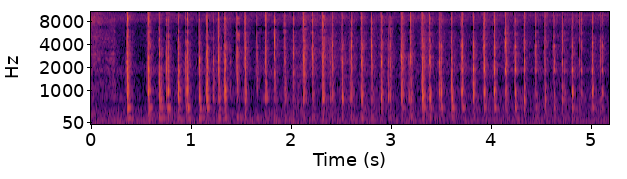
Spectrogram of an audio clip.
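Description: A full Core water bottle of clear plastic with a label lies on carpet while the long nails of several fingers tap rapidly across its body. Dozens of quick, uneven, clicky ticks sound with a bright, hollow plastic tone and very short ring over a faint low background hum.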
